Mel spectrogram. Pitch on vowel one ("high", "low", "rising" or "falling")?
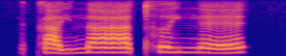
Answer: low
